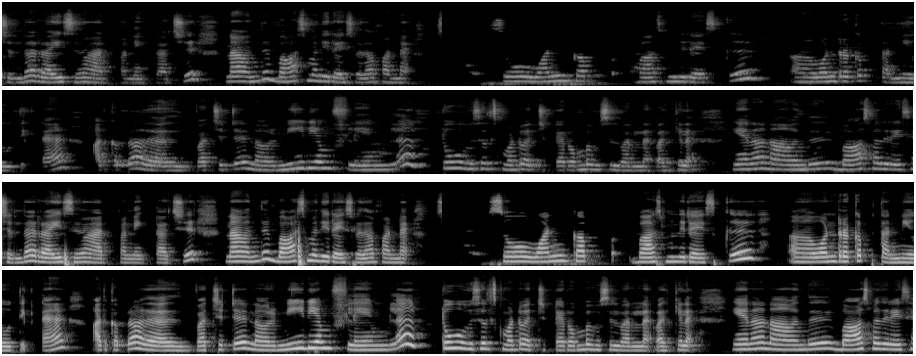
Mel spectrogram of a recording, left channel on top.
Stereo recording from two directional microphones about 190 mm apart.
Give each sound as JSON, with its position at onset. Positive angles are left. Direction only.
{"t": 0.0, "sound": "a woman's voice", "side_deg": -40}
{"t": 4.9, "sound": "speech", "side_deg": -50}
